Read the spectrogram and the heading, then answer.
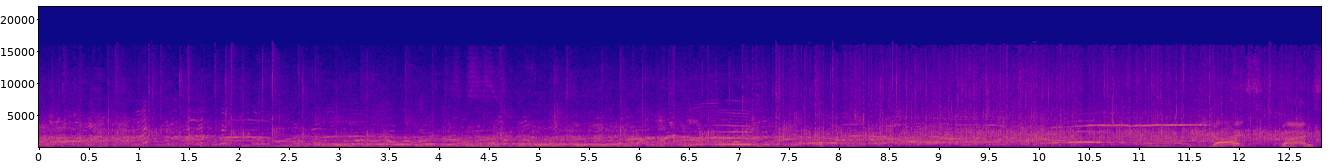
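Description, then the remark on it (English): An audience applauds steadily for the whole stretch, a dense, even wash of clapping mixed with cheering and scattered chatter and laughter from the crowd. “Guys, you're right to applaud.”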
